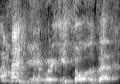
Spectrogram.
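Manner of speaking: high, fast baffled protest; laughing disbelief; incredulous. Retold or imitated. Retelling a confused reply to Higgy.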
